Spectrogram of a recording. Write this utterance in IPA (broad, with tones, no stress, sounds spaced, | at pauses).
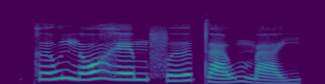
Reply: k ə˧˥ w n ɔ˧˥ ɣ ɛ˧ m f əː˧˥ t̪ a˨˩˦ w m a˨˩˨ j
